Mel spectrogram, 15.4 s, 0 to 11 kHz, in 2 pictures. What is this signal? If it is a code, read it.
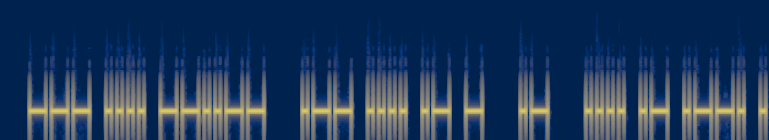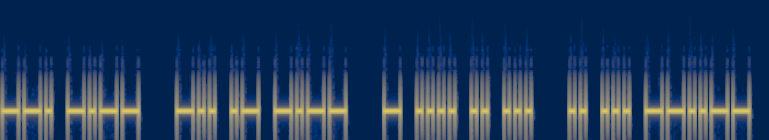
Morse code, heard as a keyed tone, about 22 wpm, 700 Hz. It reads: OH, WHAT A HAPPY DAY THIS IS,
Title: Sentences from Top 1500 Words 22wpm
